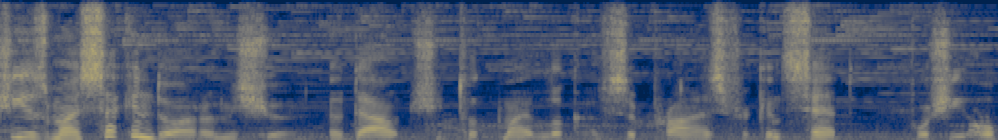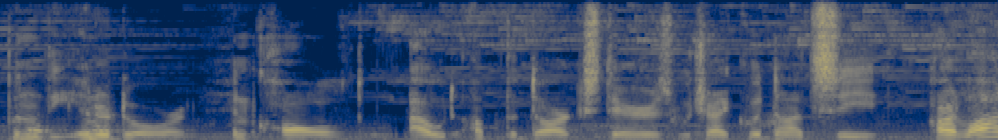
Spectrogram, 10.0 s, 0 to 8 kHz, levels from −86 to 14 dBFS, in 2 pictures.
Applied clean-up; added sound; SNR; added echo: none; Bird + Wind chime; 17 dB; none.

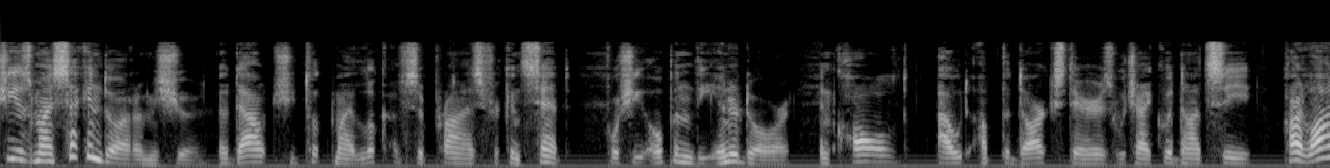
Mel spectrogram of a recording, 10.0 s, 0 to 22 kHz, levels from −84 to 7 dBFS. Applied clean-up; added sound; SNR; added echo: none; none; none; none.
